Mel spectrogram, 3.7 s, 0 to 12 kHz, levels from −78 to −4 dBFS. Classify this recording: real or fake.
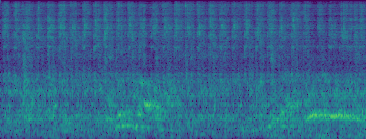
fake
